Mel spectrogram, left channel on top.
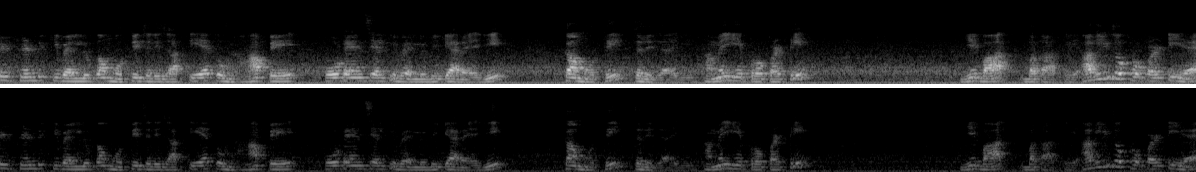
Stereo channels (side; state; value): right; quieter; 20.3 dB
